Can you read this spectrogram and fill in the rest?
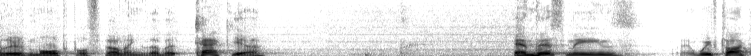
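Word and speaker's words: taqiyya: uh that doctrinal i'll talk about is called tachia it's spelled different ways t a q q q i y a and some put an h on there so there's multiple spellings of it tachya and this means we've talked about a little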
